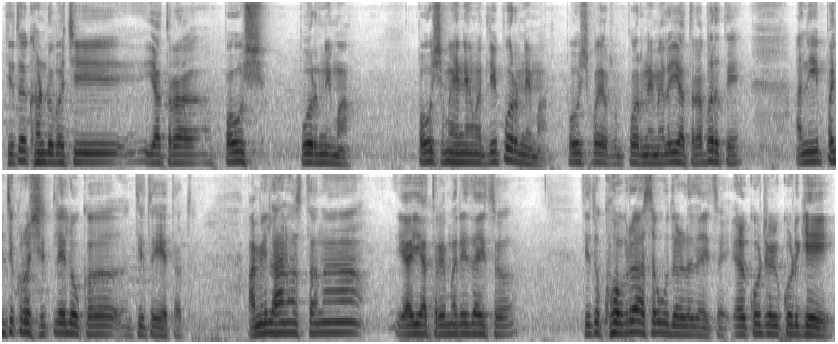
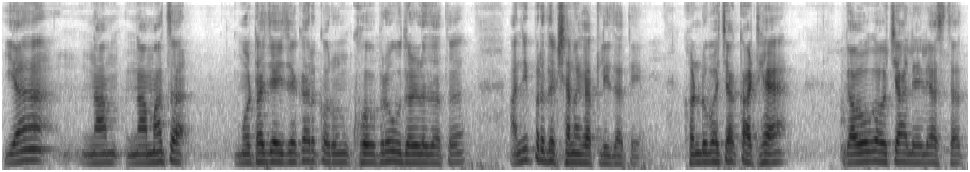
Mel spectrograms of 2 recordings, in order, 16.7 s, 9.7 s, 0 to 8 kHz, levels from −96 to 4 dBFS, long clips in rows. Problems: constant background noise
